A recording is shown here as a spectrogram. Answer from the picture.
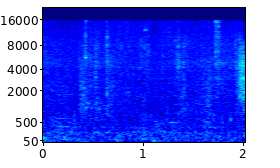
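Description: Knocks, thumps and shuffling of a person sitting down at a table with a microphone, moving the chair and setting down papers.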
